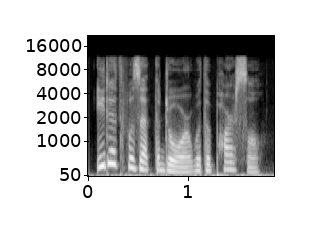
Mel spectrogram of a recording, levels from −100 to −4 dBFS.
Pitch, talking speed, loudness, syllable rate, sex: 195 Hz, 255 wpm, -17 LUFS, 6.1 syllables/s, female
